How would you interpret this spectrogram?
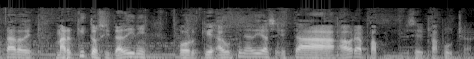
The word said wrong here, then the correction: pachucha: digamos, ¿cómo se dice? – Pachucha. – Eso, pachucha.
